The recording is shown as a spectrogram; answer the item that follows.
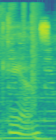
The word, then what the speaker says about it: Cairns: Cairns, hint, do as the Aussies do and pronounce it like Cairns, is a veritable natural wonderful.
